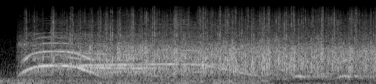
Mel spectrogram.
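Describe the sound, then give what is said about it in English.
Basketball fans applaud and cheer to welcome the new head coach of Marshall women's basketball. Loud, continuous clapping comes with a couple of rising whoops near the start, then steady applause holds to the end. “That was the sound of fans welcoming Kim Stevens as the eighth head coach of Marshall women's basketball.”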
